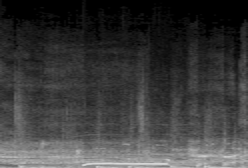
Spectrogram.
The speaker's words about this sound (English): But let's give a huge round of applause to my brother from another mother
